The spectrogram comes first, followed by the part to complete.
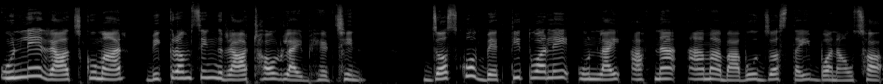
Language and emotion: Nepali, neutral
